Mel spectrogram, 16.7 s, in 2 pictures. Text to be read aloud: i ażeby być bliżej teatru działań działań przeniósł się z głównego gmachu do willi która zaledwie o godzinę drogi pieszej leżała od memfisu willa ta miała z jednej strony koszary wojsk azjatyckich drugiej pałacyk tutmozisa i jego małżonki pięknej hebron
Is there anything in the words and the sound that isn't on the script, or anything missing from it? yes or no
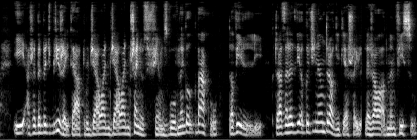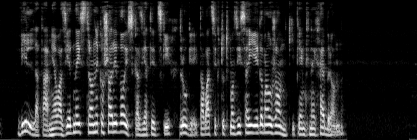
no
